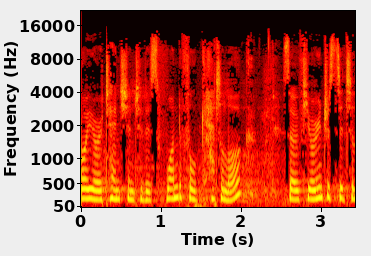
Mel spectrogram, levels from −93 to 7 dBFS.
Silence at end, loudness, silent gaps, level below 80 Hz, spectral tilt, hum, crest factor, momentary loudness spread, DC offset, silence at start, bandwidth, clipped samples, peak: 0 s; -23 LUFS; none; -48 dBFS; -4 dB/octave; none; 14 dB; 6 LU; under 0.1%; 0 s; 14.5 kHz; under 0.1%; -8 dBFS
